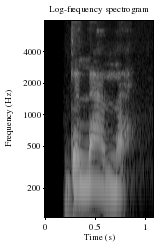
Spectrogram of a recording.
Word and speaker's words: Dilemme: Dilemma. It's spelled Dilemme, but gotcha. It's Dilemma. It's en français.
